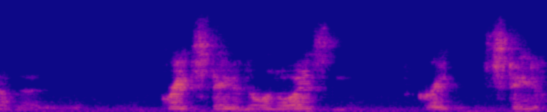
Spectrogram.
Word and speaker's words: Illinois: So I believe, and people are not saying Illinois, it's Illinois. The S is silent, Illinois.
